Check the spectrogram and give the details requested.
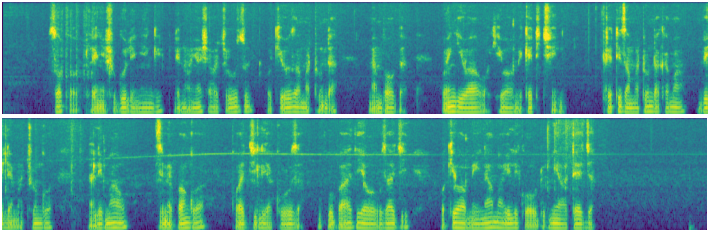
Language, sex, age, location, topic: Swahili, male, 18-24, Kisumu, finance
